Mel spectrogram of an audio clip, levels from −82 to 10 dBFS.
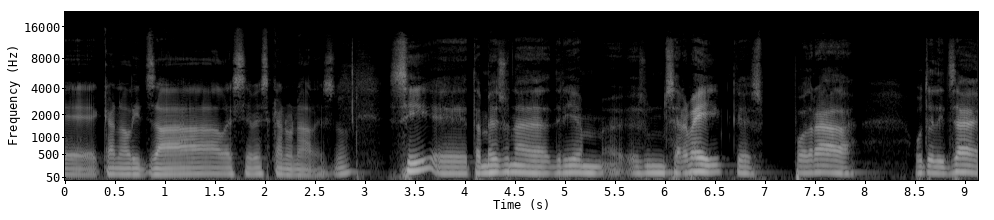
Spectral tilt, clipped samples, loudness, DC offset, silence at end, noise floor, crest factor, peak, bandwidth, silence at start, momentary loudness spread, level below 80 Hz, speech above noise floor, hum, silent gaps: -6 dB/octave; under 0.1%; -30 LUFS; under 0.1%; 0 s; -59 dBFS; 18 dB; -12 dBFS; 14 kHz; 0 s; 12 LU; -52 dBFS; 30 dB; none; none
